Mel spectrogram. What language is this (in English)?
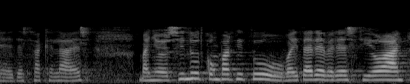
Basque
